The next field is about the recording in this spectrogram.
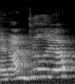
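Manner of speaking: very high, loud, through a mouthful of food. Giving own name while signing off, talking with mouth full. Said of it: "With a mouthful of food".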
